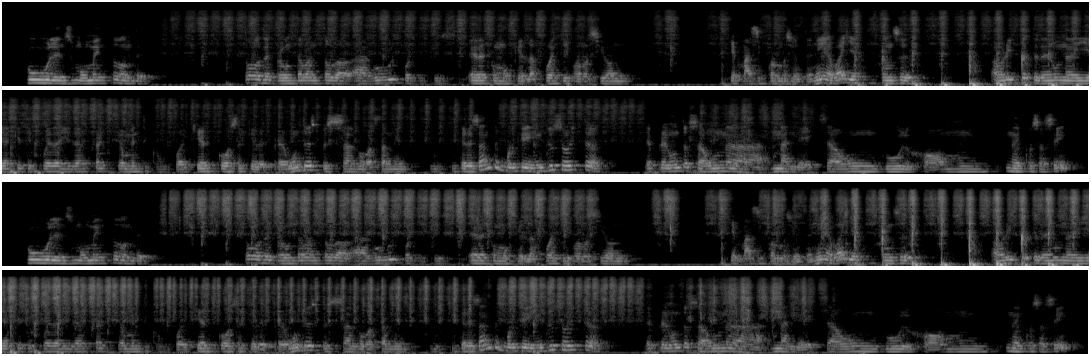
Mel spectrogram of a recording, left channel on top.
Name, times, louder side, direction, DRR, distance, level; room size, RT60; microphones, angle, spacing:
voice 1, 0.2-1.5 2.4-6.2 7.3-9.2 9.9-16.9 17.3-21.5, left 2 dB, 25° left, 5 dB, 0.4 m, -37 dB
sound 1, 1.6-6.0 6.5-7.3 7.6-19.5, right 8 dB, 75° right, 0.3 m, -37 dB
2.5 x 2.1 x 2.4 m, 0.34 s
head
